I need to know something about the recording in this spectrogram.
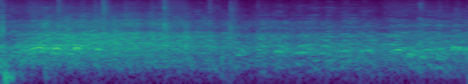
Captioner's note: audience laughing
